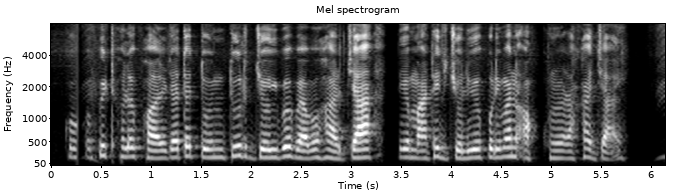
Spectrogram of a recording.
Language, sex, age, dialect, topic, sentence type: Bengali, male, 18-24, Standard Colloquial, agriculture, statement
